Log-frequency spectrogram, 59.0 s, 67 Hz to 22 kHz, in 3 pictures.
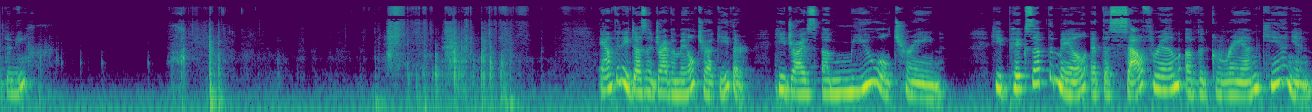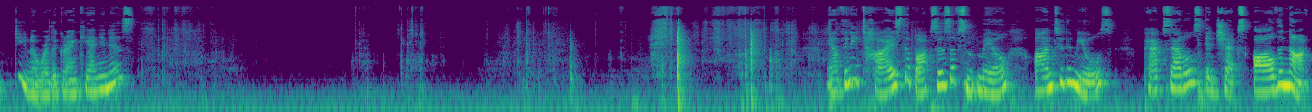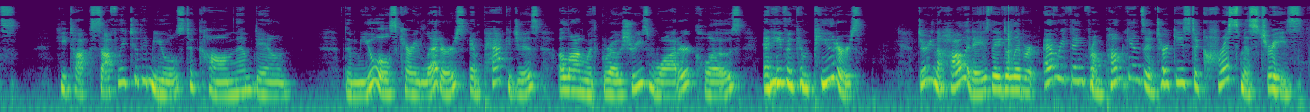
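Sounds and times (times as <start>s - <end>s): low steady hum: 0.0s - 59.0s
paper page rustling: 2.5s - 8.2s, 21.7s - 23.4s, 24.9s - 32.2s.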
